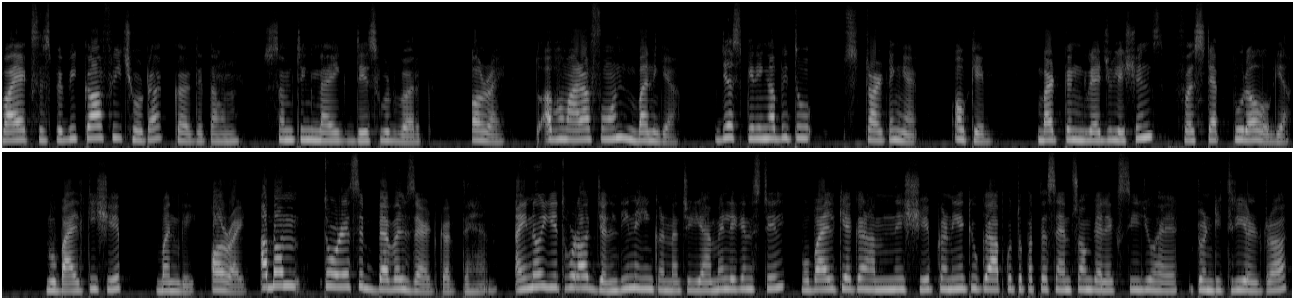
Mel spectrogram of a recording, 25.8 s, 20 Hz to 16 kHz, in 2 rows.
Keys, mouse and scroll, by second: 0.2 s, 2.6 ctrl+s, 4.5 ctrl+s, 4.5-5.8 middle drag, 7.5 middle click, 9.4 click, 18.2 Tab, 21.6 middle click.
